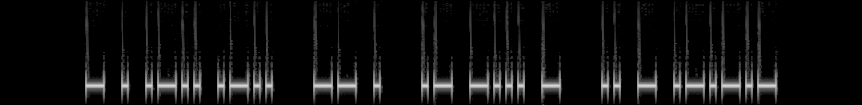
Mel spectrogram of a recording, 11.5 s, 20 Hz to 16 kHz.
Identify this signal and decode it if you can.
Morse code, heard as a keyed tone, about 15 wpm, 700 Hz. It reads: TELL ME ABT IT.
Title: Sentences from Top 200 Words and Abbreviations 15wpm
